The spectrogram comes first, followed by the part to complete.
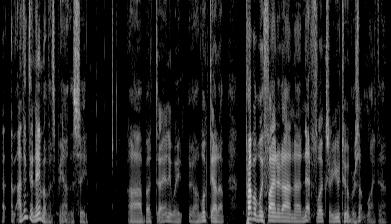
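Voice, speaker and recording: A man's voice: mid-range voice, sing-song, fairly quick, gravelly, a bit bright, no room sound. A man hosting a radio music show in casual, rambling chat, freewheeling and emphatic in his enthusiasm.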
